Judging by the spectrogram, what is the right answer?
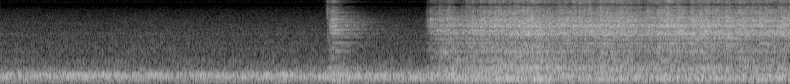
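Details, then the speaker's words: Mr. Heater Big Maxx garage heater under a year old: blower spins up with a hissy rush and fast regular chatter about four per second; fan not touching the cage, noise from inside the blower motor, which has broken. "okay so it is the fan motor this is not touching the cage anywhere it's down in the motor there"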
